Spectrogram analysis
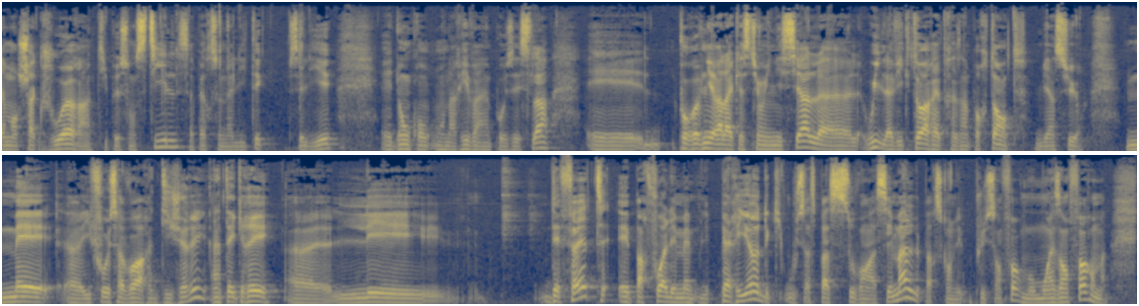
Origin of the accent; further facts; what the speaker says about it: Biel, Bern, Switzerland; born there; je suis suisse, né en Suisse à Bienne, j'ai 43 ans.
